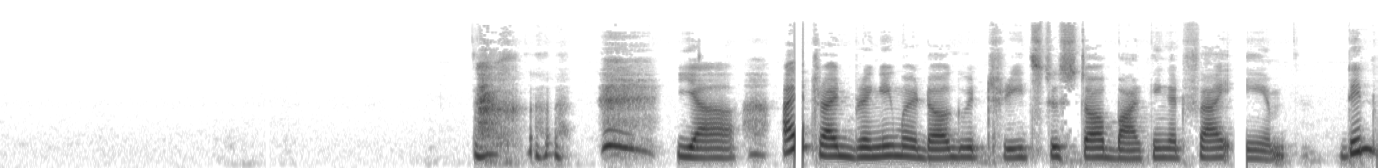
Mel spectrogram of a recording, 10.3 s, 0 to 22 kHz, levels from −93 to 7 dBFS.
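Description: At 2.00, 5.97 (before "tried bringing my dog") and 9.28 s (after "to stop barking at"), digital broadcast dropouts mute the speech for 32, 64 and 96 ms as the receiver discards failed frames, fitting one, two and three lost frames. Each shows as a flat waveform gap and an empty vertical strip on the spectrogram.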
